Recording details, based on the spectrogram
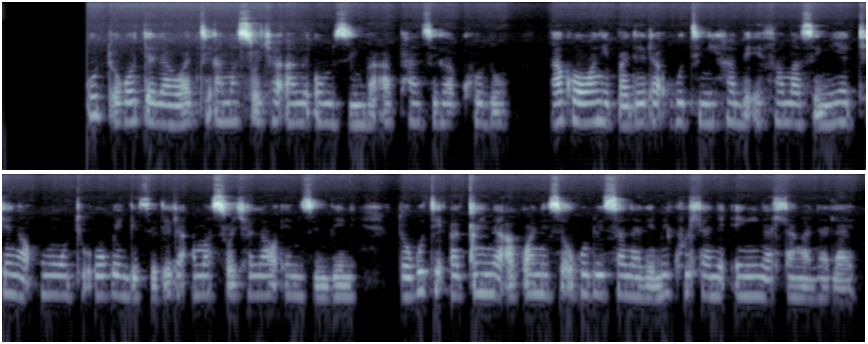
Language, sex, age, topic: North Ndebele, female, 25-35, health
